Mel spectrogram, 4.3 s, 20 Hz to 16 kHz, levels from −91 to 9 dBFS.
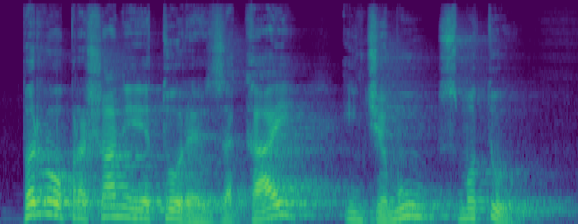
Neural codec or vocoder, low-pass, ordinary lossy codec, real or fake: none; 14.4 kHz; none; real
